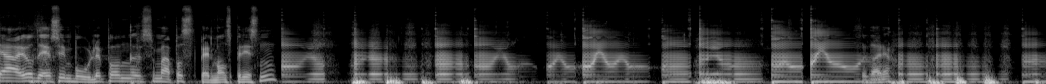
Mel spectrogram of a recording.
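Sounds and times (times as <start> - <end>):
speech: 0.0 - 6.1, 8.7 - 10.4
jaw harp twanging: 2.8 - 10.4.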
